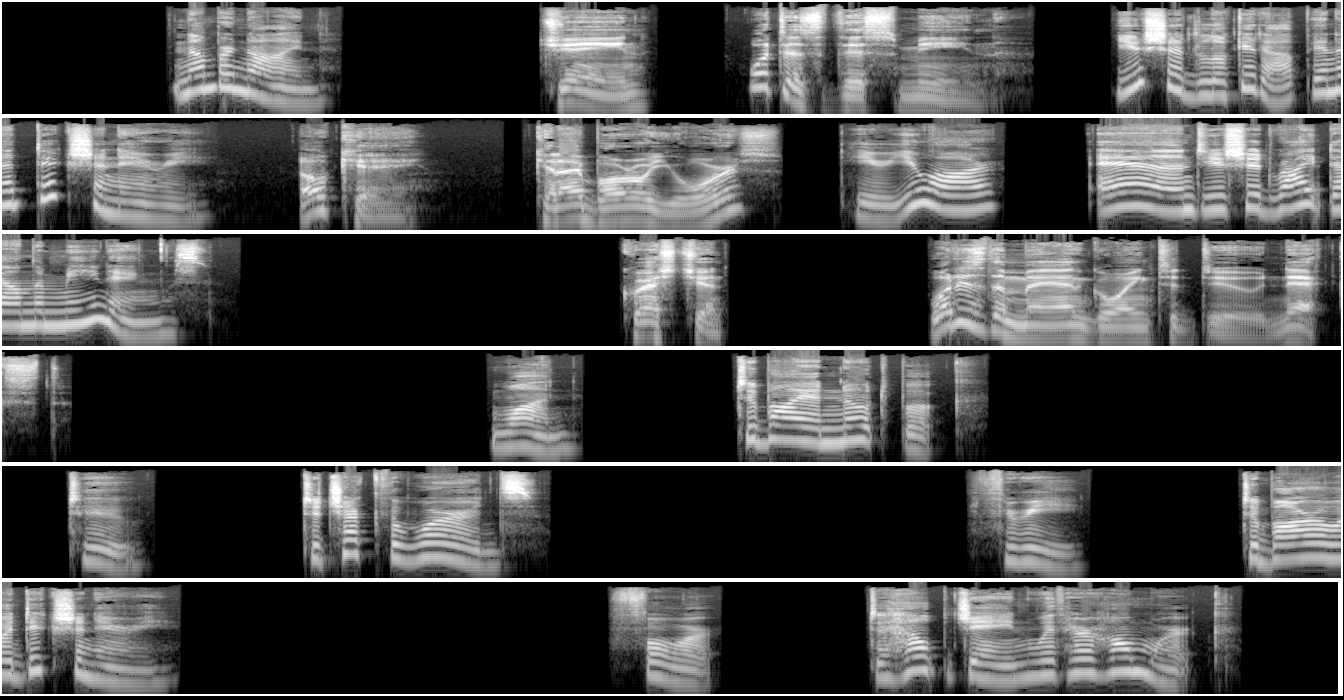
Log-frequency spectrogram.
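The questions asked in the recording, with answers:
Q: What is the man going to do next?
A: 2: To check the words.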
